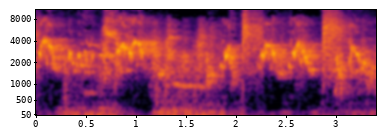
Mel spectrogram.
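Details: Happy male budgerigar kept as a pet, singing his daily routine: dense warbling chatter of whistled and buzzy notes, quick pitch wobbles and sharp clicks, nearly unbroken throughout, with faint low background hum.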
